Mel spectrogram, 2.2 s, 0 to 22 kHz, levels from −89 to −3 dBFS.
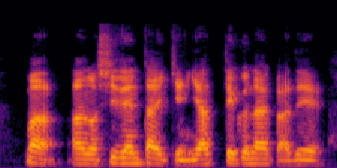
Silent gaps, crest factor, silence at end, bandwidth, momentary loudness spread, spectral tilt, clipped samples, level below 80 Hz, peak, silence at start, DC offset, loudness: none; 20 dB; 0.1 s; 12.5 kHz; 3 LU; -4.5 dB/octave; under 0.1%; -68 dBFS; -4 dBFS; 0.2 s; under 0.1%; -22 LUFS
